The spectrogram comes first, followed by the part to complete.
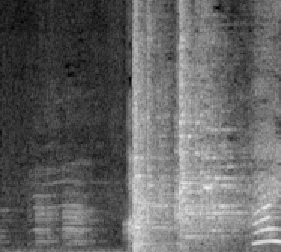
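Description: Something breaking with a sudden crash about a second in and a second sharp hit half a second later, followed by clattering, like glass shattering.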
